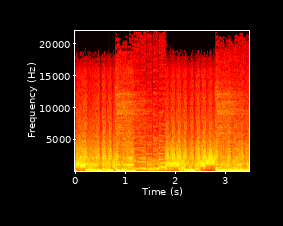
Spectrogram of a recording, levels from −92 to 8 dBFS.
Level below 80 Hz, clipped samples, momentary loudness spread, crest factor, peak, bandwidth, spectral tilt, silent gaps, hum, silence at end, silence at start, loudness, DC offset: -24 dBFS; under 0.1%; 5 LU; 10 dB; 0 dBFS; over 20 kHz; -4.5 dB/octave; none; none; 0 s; 0 s; -11 LUFS; under 0.1%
